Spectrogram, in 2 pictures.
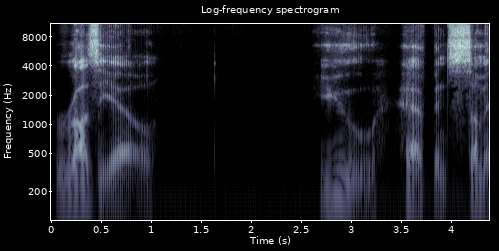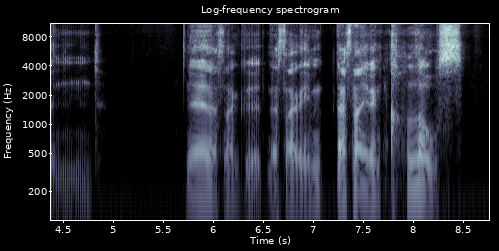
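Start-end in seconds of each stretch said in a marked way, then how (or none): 0.1-4.9 very low, slow, creaky, rasping rumble. Thanking people, then attempting a game voice, in an Elder God voice. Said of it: "I'll try to do my uh, Elder God uh voice".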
